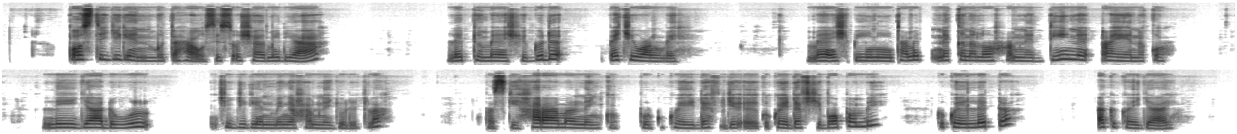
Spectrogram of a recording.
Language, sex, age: Wolof, female, 36-49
